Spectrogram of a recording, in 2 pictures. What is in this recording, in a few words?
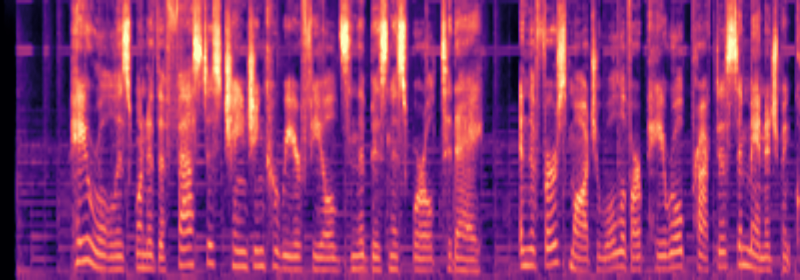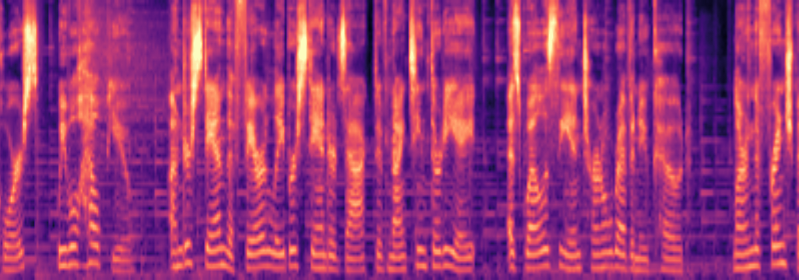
E Learning FORMAL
